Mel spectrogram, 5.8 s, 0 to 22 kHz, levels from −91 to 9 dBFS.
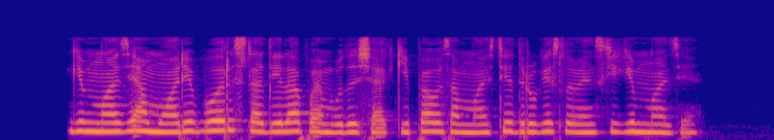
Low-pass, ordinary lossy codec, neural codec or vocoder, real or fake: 7.2 kHz; none; none; real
